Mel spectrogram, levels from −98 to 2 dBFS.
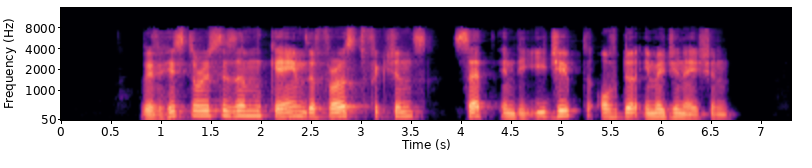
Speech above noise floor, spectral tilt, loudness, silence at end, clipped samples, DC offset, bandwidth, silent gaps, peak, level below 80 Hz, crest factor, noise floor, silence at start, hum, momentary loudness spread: over 72 dB; -5 dB/octave; -19 LUFS; 0.65 s; under 0.1%; under 0.1%; 8.4 kHz; none; -2 dBFS; -60 dBFS; 18 dB; under -90 dBFS; 0.8 s; none; 11 LU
